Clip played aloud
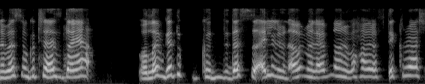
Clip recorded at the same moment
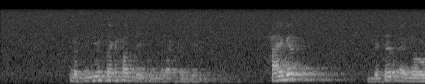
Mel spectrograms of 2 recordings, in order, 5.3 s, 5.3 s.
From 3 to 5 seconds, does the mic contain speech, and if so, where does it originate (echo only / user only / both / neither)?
user only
